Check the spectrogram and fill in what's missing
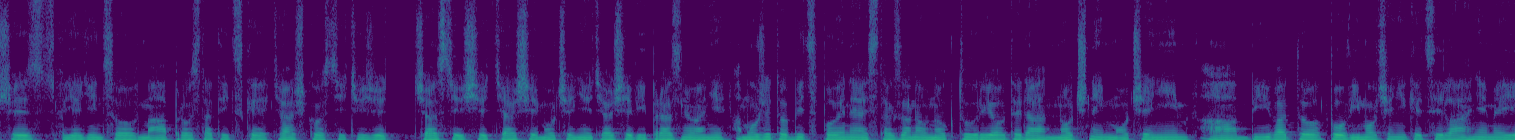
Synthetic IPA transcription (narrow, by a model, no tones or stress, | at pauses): ʃɛscjɛɟint͡sɔʊmaːpɾɔst̪at̪it͡skɛːcaʃkɔscit͡ʃiʒɛ | t͡ʃascɛjʃɪɛcaʃɪɛmɔt͡ʃɛɲɪɛcaʃɪɛʋipɾaːzɲɔʋaɲɪɛamʊɔʒɛt̪ɔbicspɔjɛnɛːajst̪aɡzʋanɔʊnɔkt̪uːɾiɔʊt̪ɛd̪anɔt͡ʃniːmːɔt͡ʃɛɲiːmabiːʋat̪ɔpɔʋimɔt͡ʃɛɲiːkɛcsilaːɦɲɛmɛ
